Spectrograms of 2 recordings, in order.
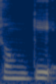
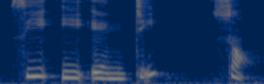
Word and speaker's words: cent: ১০০ সংখ্যাটির উচ্চারণ কি? সঁ, CENT, সঁ।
